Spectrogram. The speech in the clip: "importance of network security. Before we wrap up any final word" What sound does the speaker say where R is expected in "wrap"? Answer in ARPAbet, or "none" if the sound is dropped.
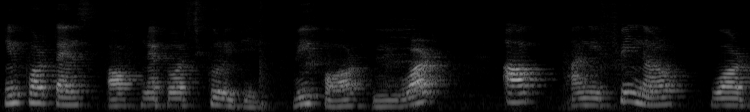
W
